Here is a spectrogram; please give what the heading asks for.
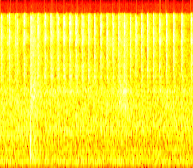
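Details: New BMX rear wheel (G-Sport Roll Cage rim, Eclat Dynamic switch-drive hub, Odyssey spokes), replacing an old hub that came apart inside, coasting: fast, crisp, evenly spaced, fairly loud but steady clicks of a healthy freewheel hub ratchet.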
